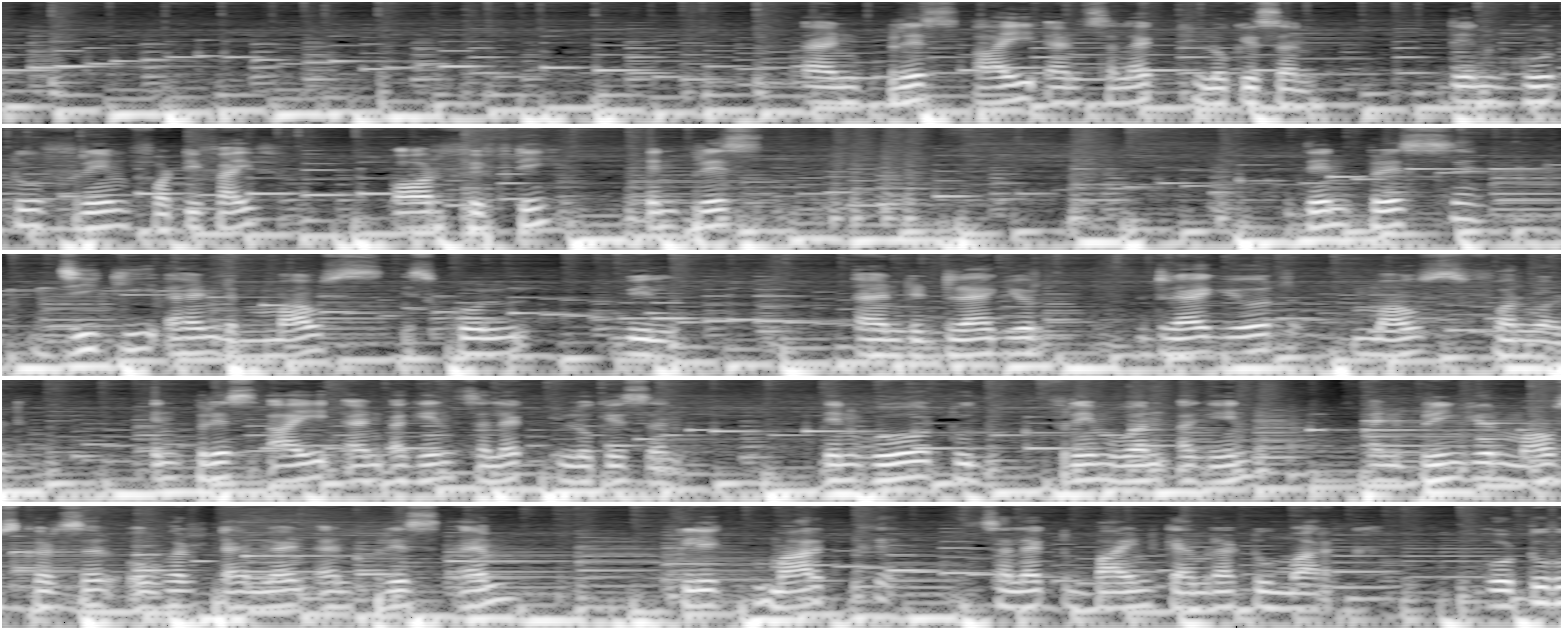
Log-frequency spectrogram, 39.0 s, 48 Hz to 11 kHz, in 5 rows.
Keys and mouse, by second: 1.1 g, 3.2 ctrl+z, 5.5 i, 11.3 click, 17.2 drag, 19.6 g, 30.1 click, 32.4 m, 33.1-33.6 drag, 34.0 click, 35.7 click.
